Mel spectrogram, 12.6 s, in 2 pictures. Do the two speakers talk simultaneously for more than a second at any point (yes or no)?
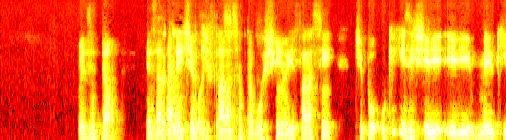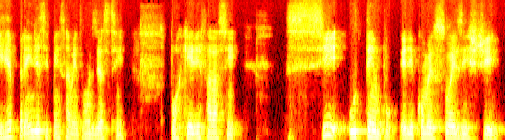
yes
